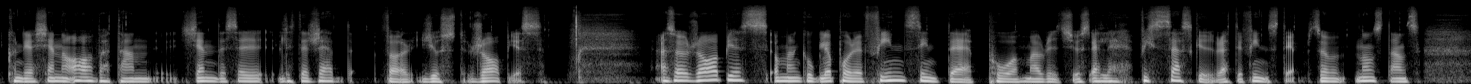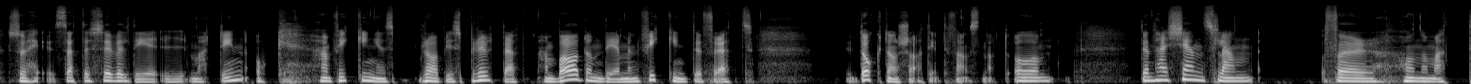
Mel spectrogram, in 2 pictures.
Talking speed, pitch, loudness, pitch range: 140 wpm, 145 Hz, -19 LUFS, 130-160 Hz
